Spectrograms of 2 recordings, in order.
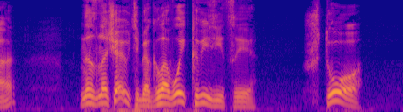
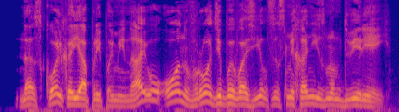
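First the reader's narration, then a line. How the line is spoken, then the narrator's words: Plain. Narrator (Russian): ответил Дидактилус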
